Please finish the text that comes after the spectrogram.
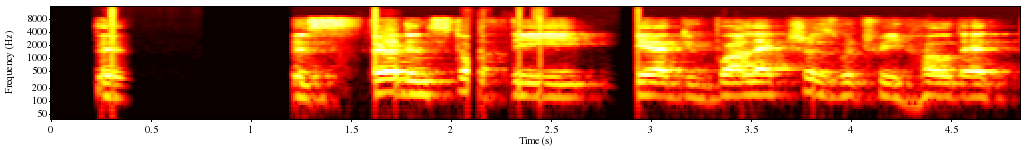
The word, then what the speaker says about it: Du Bois: about today um so i use the english pronunciation for that name which is w.e.b dubois dormit i'm pretty pleased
